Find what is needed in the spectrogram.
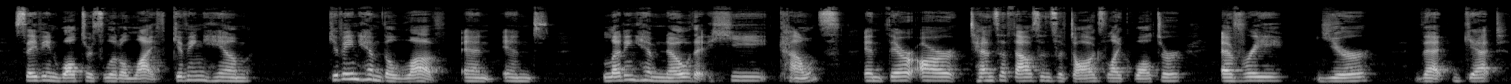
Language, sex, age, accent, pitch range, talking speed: English, female, 40-59, American, 150-175 Hz, 125 wpm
